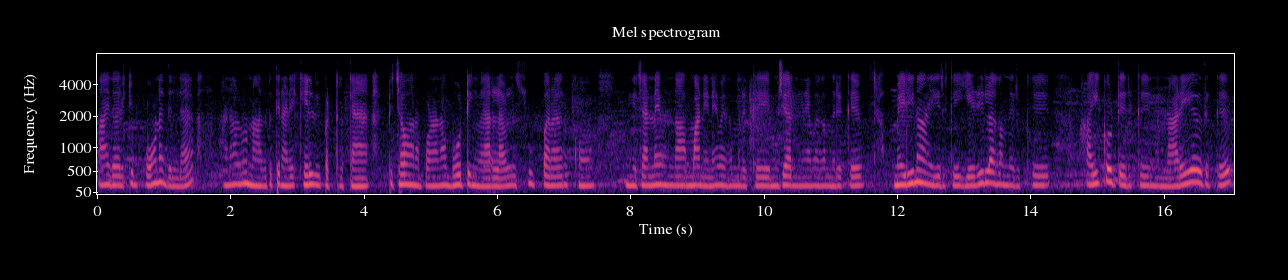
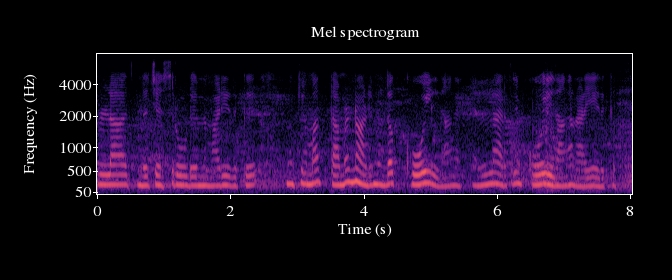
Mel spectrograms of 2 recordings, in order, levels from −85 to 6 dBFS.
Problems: constant background noise, background conversations at intervals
